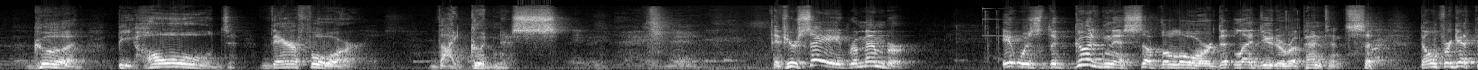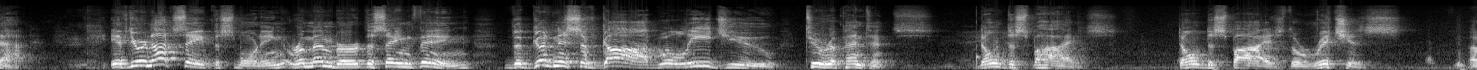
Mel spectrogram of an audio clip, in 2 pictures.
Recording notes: Sermon delivered at Pilgrim Baptist Church on Sunday, December 10, 2023, at 11-15 am.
